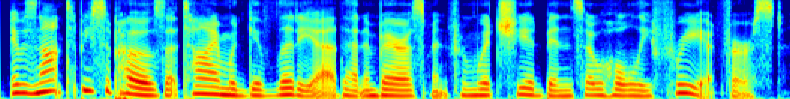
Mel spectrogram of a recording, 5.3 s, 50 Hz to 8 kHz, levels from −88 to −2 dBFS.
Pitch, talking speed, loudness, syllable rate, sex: 190 Hz, 260 wpm, -17 LUFS, 5.9 syllables/s, female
